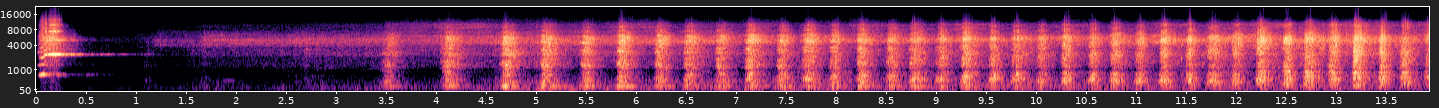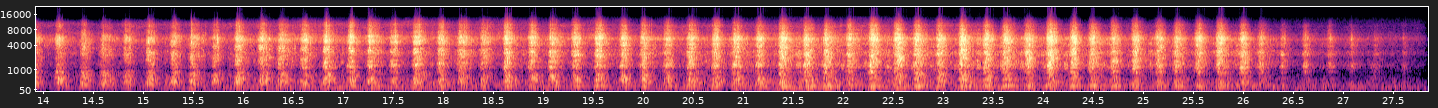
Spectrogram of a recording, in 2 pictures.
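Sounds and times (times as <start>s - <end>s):
steam train whistle: 0.0s - 1.2s
steam train chugging: 0.0s - 27.8s.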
